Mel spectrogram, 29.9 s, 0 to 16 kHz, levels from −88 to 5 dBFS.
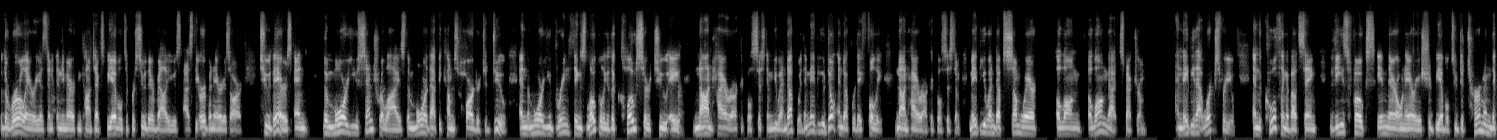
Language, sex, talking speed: English, male, 190 wpm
